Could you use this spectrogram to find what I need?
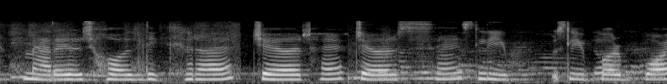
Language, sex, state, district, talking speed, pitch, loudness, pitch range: Hindi, female, Maharashtra, Aurangabad, 115 wpm, 240 Hz, -17 LUFS, 230-255 Hz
